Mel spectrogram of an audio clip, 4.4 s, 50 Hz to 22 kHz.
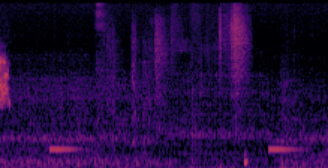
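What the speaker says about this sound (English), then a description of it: "So this is where I am going to park my truck." A heavy truck's reversing beeper sounds in two steady tones, separated by a pause, over a constant engine rumble, with a short thump near the end, in the video game Euro Truck Simulator 2.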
